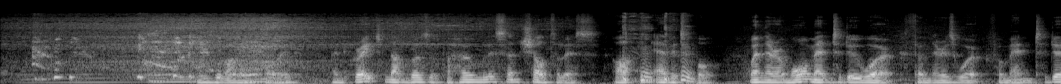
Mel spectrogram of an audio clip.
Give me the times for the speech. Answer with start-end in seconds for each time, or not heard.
1.9-10.5.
